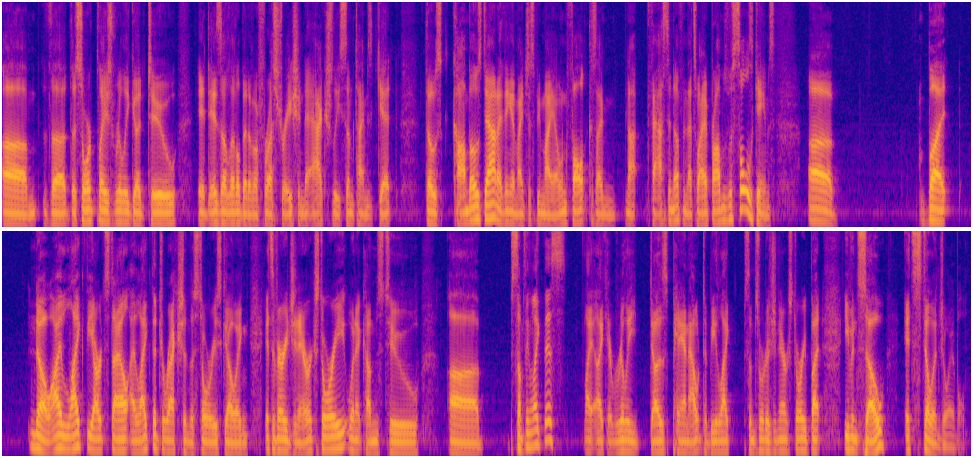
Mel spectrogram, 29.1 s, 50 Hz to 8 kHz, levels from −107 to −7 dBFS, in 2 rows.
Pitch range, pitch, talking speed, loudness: 90-110 Hz, 95 Hz, 195 wpm, -28 LUFS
